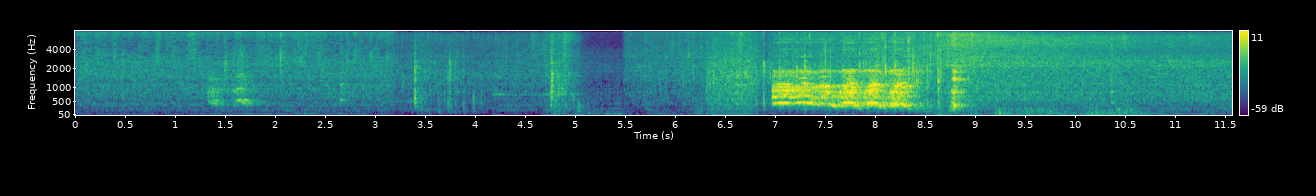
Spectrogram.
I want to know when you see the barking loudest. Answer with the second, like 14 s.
8 s.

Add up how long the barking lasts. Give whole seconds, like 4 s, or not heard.
3 s.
